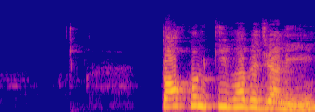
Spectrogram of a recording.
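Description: A short pause with a faint click about half a second in, then a man starts speaking again a little over a second in.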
